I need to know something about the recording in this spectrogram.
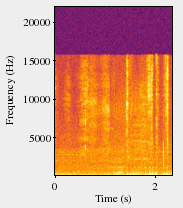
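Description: Faint scratching of a stylus drawing lines on a tablet screen, with a few light taps in the second half, the strongest just before the end.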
